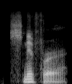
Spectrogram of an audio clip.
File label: "sniffer", American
